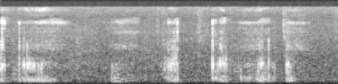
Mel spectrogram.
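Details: Sleeping dog snoring: irregular snorting, rumbling breaths, about five in three seconds.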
